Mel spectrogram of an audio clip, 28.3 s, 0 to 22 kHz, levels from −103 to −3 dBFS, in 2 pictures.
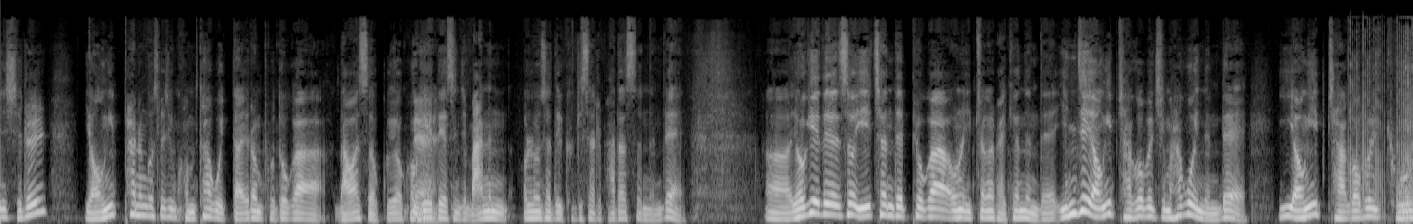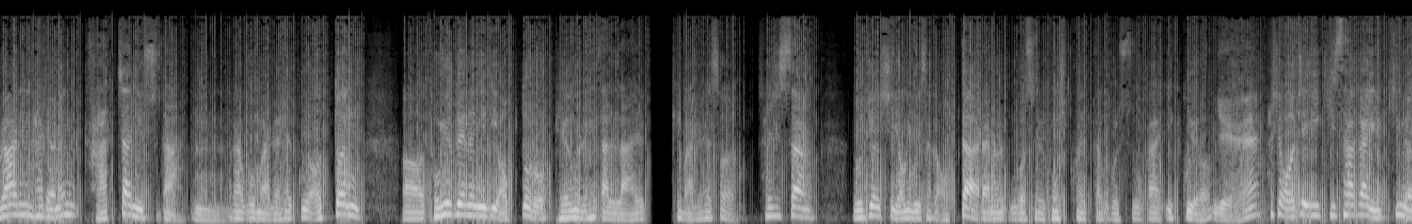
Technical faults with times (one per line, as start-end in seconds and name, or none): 13.46-28.25 buffer tearing
20.61-20.87 call audio freeze
22.71-25.11 jitter buffer speed-up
